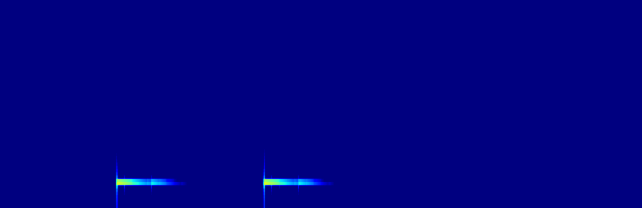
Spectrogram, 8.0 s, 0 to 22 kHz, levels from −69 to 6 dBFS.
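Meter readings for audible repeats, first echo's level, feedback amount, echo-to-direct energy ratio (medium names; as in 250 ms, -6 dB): 3, -17.5 dB, 51%, -16.0 dB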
